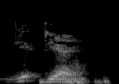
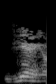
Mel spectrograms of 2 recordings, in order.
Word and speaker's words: Dieng: Dieng. – Dieng.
